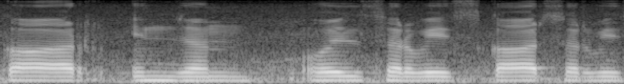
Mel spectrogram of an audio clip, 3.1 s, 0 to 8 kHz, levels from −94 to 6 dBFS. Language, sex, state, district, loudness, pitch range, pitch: Hindi, male, Haryana, Charkhi Dadri, -13 LUFS, 140-145 Hz, 145 Hz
